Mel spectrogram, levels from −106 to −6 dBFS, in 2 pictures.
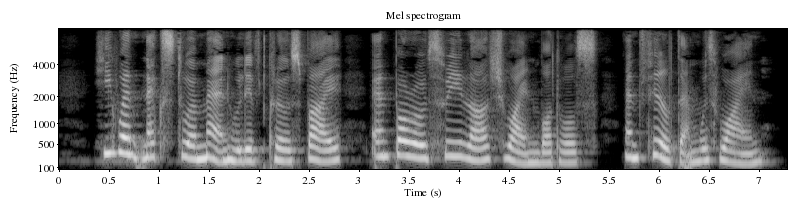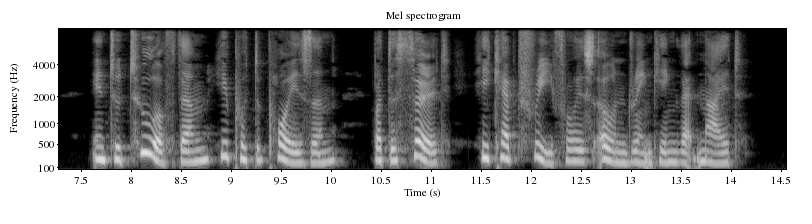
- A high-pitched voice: Yes, high, 205 Hz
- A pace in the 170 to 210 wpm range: Yes, average, 175 wpm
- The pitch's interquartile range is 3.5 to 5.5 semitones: Yes, average, 4.8 semitones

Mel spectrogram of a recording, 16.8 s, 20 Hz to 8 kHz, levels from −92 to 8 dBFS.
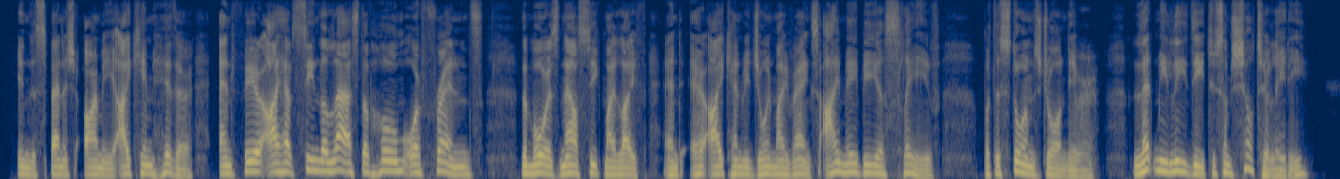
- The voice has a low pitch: Yes, low, 120 Hz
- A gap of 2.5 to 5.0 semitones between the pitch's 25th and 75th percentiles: Yes, average, 4.5 semitones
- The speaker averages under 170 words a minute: No, average, 175 wpm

